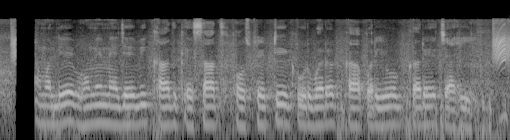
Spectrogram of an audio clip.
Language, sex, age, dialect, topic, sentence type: Magahi, male, 36-40, Central/Standard, banking, statement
